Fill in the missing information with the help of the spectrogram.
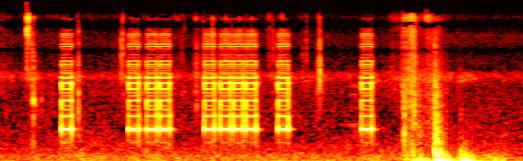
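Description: Samsung Freeform III phone's keypad tones: about ten short, same-pitched electronic beeps in irregular runs as its keys are pressed to move through the menu. A few low thumps follow near the end.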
